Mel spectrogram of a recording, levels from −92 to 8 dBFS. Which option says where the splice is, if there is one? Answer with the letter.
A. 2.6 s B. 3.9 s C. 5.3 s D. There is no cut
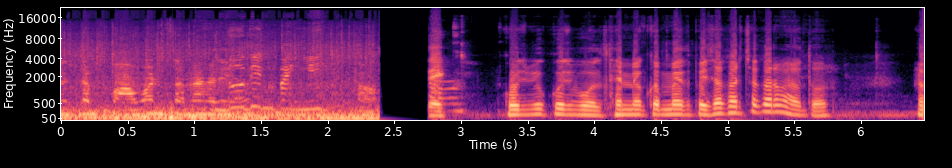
A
